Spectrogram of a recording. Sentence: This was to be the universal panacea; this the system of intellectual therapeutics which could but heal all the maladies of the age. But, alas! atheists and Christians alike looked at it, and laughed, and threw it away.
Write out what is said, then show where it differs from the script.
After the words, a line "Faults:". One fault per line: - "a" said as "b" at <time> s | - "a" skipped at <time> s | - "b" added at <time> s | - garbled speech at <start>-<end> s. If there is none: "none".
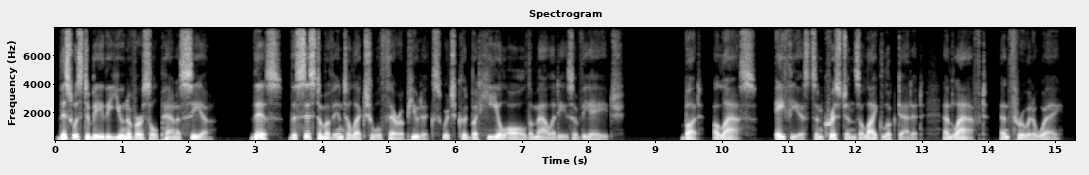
This was to be the universal panacea; this the system of intellectual therapeutics which could but heal all the maladies of the age. But, alas! atheists and Christians alike looked at it, and laughed, and threw it away.
Faults:
none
